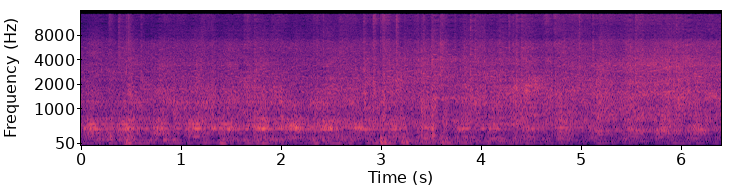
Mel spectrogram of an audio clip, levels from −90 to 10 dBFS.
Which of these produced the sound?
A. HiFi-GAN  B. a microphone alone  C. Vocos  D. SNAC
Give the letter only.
D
